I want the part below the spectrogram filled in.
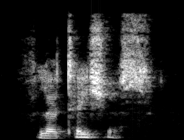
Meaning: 1. Of or pertaining to flirtation 2. Having a tendency to flirt often
- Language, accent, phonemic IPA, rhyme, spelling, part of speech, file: English, Southern England, /flɚˈteɪʃəs/, -eɪʃəs, flirtatious, adjective, LL-Q1860 (eng)-flirtatious.wav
